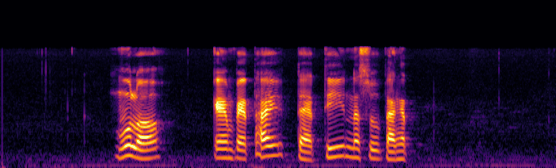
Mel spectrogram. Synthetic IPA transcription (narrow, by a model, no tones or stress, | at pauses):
mulɔ | kɛmpɛt̪ajd̪̥ä̤d̪̥i̤nəsub̥ä̤ŋət̪̚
